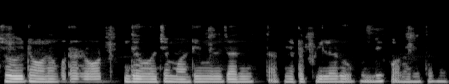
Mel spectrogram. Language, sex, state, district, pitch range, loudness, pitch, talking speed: Bengali, male, West Bengal, Kolkata, 125-130 Hz, -24 LUFS, 125 Hz, 215 wpm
